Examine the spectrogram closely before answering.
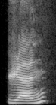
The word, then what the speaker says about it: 人: The Chinese E sounds more like an ugh sound. 人 It's identical to the E sound at the end of the word problem.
